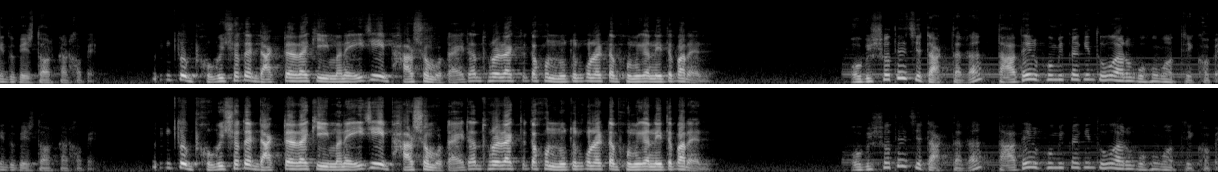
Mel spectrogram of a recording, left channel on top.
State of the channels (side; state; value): both; normal; correlation 0.02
